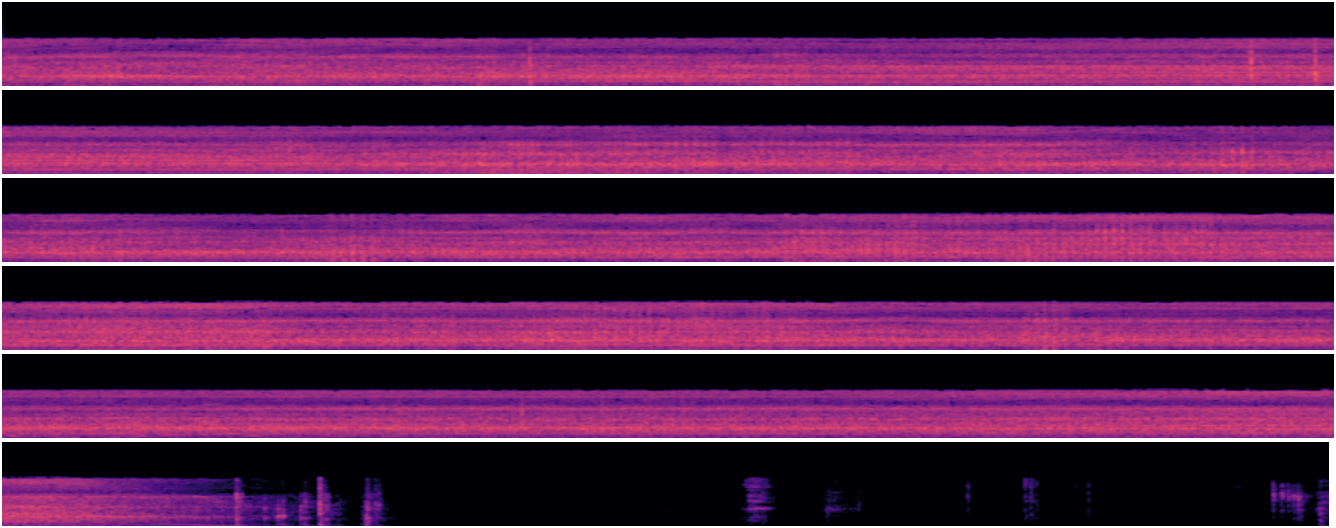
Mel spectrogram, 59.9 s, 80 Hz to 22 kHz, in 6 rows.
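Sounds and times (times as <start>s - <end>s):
electric hand mixer whining: 0.0s - 52.8s.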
